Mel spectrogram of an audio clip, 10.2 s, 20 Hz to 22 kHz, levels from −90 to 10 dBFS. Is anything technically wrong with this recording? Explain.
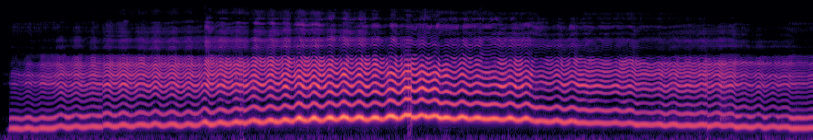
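Yes. Short concealed packet loss occurs at 1.23, 2.99, 5.09 and 8.81 s. About 40 ms of the music, or 20 ms at 8.81 s, arrived too late. The receiver extended the preceding sound to fill each gap, causing brief smears or wobbles.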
